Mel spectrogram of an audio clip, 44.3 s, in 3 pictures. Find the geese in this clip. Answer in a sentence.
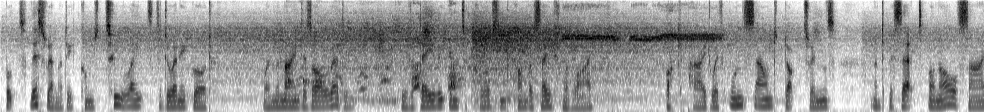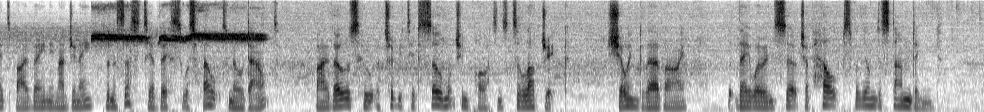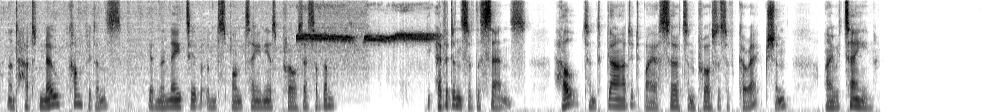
The geese can't be heard in this clip.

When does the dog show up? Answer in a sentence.
The dog can be heard from 4.2 to 7.1 s.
